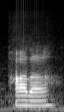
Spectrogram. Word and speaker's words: Hana: It's not Hannah. It's something else. Is it Hana or Hannah? I am also curious. Hana. It's Hana. Hana. Okay. Okay, Hana. Alright. Korean way.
